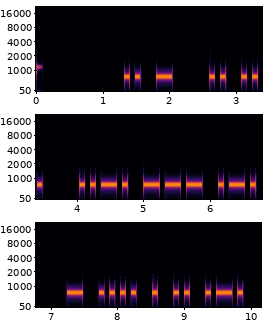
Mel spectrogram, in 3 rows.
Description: Morse code, heard as a keyed tone, about 15 wpm, 700 Hz. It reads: IT IS FOR THEIR
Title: Sentences from Top 1000 Words - Review Part 4 - 15wpm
